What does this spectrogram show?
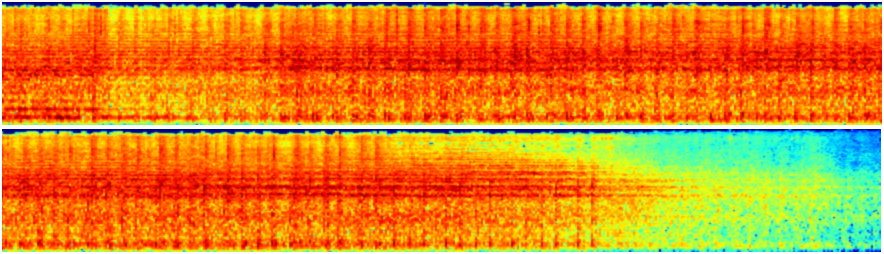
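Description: A freight train of hopper wagons rolling past, the wheels clattering steadily over the rail joints, then fading away near the end as the last wagons pass.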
